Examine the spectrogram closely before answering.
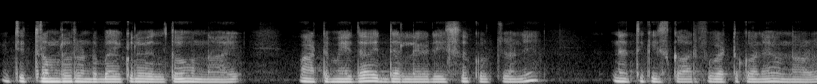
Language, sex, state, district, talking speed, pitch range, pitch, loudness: Telugu, male, Telangana, Mahabubabad, 110 wpm, 125-135 Hz, 130 Hz, -18 LUFS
